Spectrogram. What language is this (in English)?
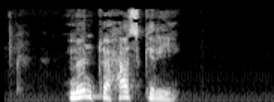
Kurdish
